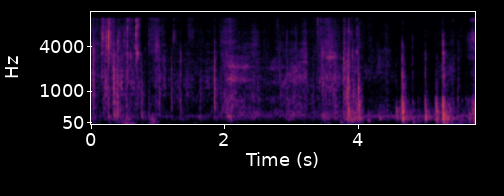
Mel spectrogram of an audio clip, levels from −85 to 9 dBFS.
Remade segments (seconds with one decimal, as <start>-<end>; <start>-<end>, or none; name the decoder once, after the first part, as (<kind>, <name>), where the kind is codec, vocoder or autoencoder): 1.5-2.5 (vocoder, BigVGAN v2); 3.3-4.6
